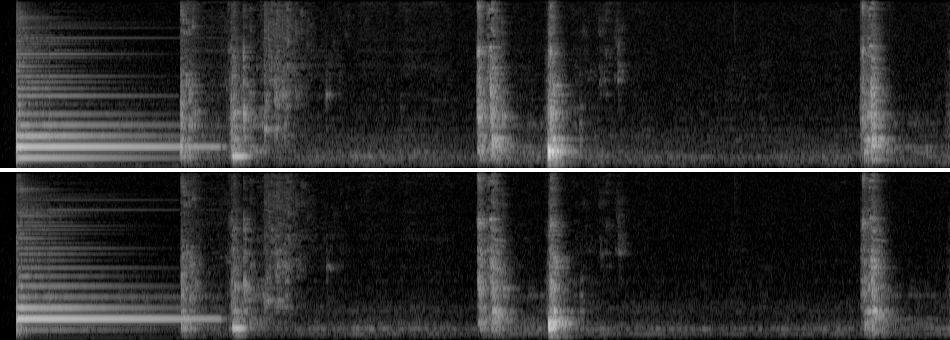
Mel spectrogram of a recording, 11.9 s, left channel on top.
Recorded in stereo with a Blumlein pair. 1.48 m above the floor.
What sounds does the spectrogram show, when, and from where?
0.2 s a guitar: 70° left, 1.5 m
2.2 s a toilet flushing: 45° left, 1.7 m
